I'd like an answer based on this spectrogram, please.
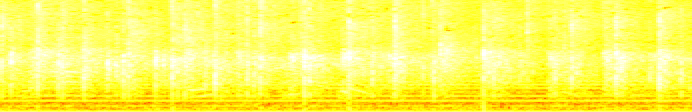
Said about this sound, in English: Can we clap our hands for Jesus?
